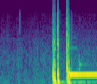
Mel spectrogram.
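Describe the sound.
Busy signal on a radio call-in line after the caller's connection dropped: a couple of sharp clicks, then a steady, low, continuous tone that holds to the end.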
